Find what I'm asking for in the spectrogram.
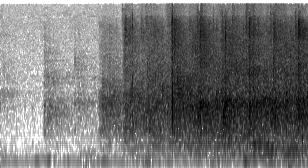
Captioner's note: applause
